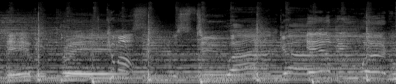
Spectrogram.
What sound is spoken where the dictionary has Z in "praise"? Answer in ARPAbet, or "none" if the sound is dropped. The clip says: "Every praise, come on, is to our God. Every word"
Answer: none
